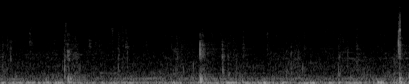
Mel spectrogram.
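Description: Footsteps clicking on hard pavement at a walking pace, over a steady low rumble.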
